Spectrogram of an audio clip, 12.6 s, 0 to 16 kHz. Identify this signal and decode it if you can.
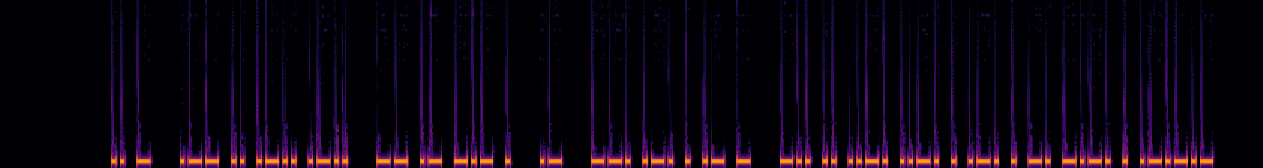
Morse code, heard as a keyed tone, about 28 wpm, 700 Hz. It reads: IT WILL MAKE A GREAT DIFFERENCE.
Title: Sentences from Top 1000 Words - Review Part 5 - 28wpm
